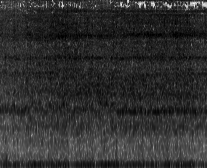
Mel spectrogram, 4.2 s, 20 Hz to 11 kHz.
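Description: An Oldsmobile 455 Rocket V8 engine runs steadily at idle, its deep, throbbing rumble loud throughout, with a faint pulsing beat and no voices.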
